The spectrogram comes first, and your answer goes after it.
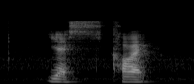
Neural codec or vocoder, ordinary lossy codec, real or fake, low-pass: none; none; real; none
